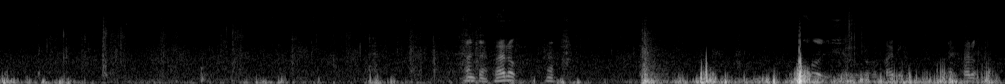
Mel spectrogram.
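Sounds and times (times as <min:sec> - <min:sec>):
footsteps on gravel: 0:00.3 - 0:07.6, 0:08.4 - 0:10.0
person speaking: 0:04.5 - 0:05.8.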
